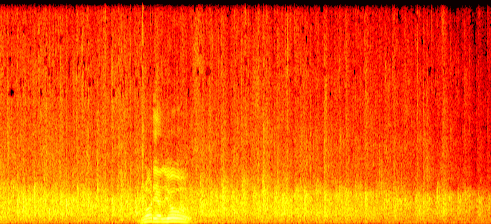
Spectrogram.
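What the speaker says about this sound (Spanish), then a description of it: "Denle el aplauso más grande que tiene para Dios." Church congregation at a Sunday celebration service clapping steadily in a sustained, moderately loud round of applause, with a voice briefly exclaiming over the clapping.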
